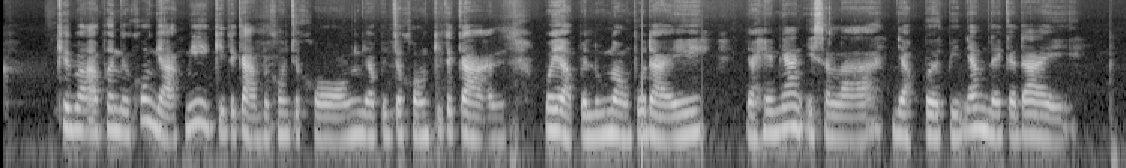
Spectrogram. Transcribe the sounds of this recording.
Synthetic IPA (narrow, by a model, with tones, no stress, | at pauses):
kʰi˧t̪̚waː˧pʰɤ˧nːɯː˧˩˦kʰo˧˥˨ŋjaː˨˩k̚miː˧˥˨ki˧t̪̚t͡ɕa˧kaː˨˩npa˨˩jkʰo˧˥ŋt͡ɕa˧˩wkʰɔː˨˦ŋjaː˨˩k̚pe˨nt͡ɕa˧˩wkʰɔː˨˦ŋki˧˦t̪̚t͡ɕːa˧kaː˨˩nbɔː˧˦jaː˨˩k̚pe˨˩nlu˧˦k̚nɔː˧˩˨ŋpʰuː˧˩da˨˧˦j | jaː˨˩k̚ɦe˧t̪̚ŋaː˧˥˨nʔi˨˧˩t̪̚sa˧la˧˥jaː˨˩k̚pɤː˨˩t̪̚pi˨˧˩t̪̚ɲaː˧˥˨mda˧˩jkaː˧˩da˧˩j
